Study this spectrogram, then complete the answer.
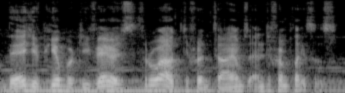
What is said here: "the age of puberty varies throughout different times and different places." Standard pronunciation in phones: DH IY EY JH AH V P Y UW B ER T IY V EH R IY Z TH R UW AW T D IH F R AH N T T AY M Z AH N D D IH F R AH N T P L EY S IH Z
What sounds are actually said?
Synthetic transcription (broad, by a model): DH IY EY JH AH V P Y UW B ER T IY V EH R IY Z TH R UW AW T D IH F R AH N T T AY M Z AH N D D IH F R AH N P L EY S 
